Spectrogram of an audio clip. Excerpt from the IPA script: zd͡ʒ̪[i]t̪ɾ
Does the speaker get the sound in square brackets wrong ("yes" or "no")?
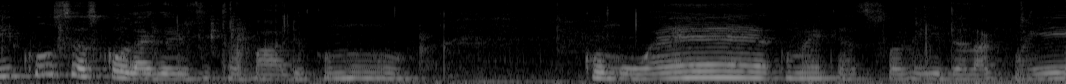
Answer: yes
